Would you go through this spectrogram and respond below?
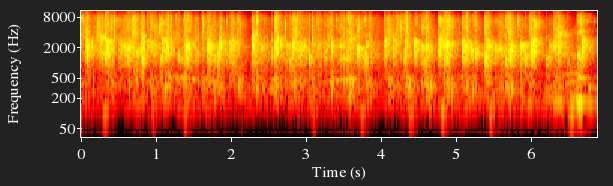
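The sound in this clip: An audience at a live show at Koi breaks into dense, sustained clapping. Voices rise through the steady wash of hands.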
